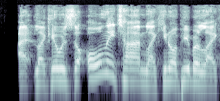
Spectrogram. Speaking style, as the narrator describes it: I snapped

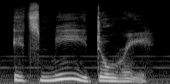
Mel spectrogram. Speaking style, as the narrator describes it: She whispered

